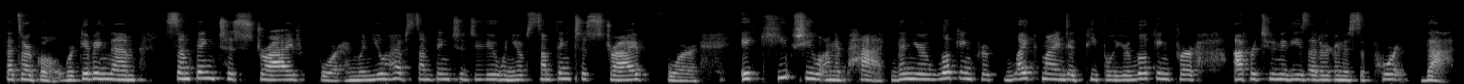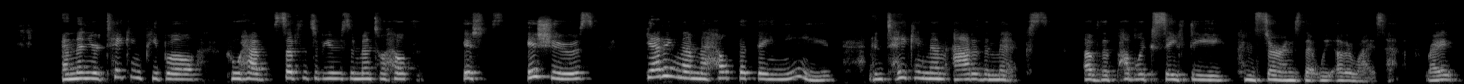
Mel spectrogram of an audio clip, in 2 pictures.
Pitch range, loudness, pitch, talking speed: 210-260 Hz, -28 LUFS, 235 Hz, 175 wpm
